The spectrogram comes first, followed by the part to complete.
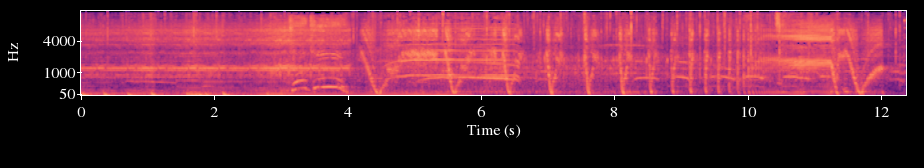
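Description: A live rock band's final held chord with a deep bass drone fades out about halfway through. The concert crowd cheers, shouts and claps, with many short rising-and-falling calls.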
